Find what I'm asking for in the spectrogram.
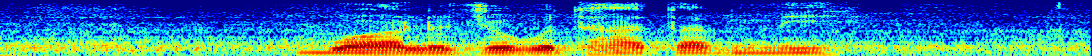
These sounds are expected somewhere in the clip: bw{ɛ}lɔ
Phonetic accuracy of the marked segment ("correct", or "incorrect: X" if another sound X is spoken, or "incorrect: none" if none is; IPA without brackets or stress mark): incorrect: a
